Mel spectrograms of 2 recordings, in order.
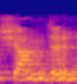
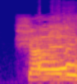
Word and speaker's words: Shandon: Well, I'm glad that you say my name right because not many people do. Oh, how do So they say it? everything other than Shandon, Oh, Shannon, okay.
